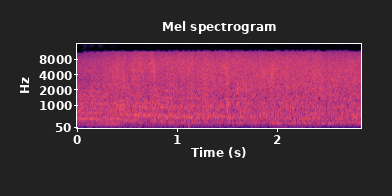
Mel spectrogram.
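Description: A field of NASCAR race cars accelerates at a restart, with a dense, continuous engine roar that stays loud and unbroken.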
